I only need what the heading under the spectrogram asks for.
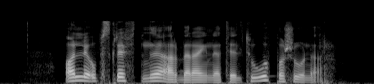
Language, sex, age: Norwegian, male, 22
